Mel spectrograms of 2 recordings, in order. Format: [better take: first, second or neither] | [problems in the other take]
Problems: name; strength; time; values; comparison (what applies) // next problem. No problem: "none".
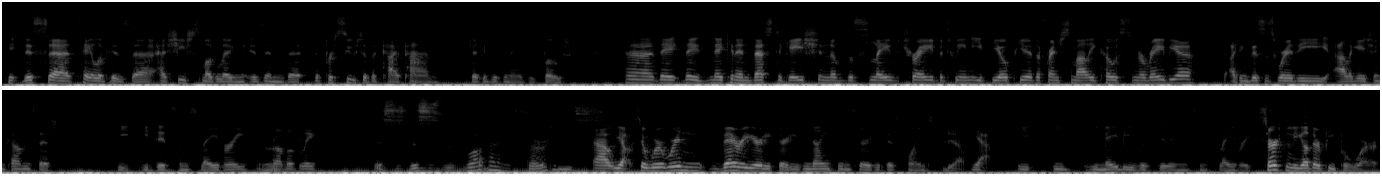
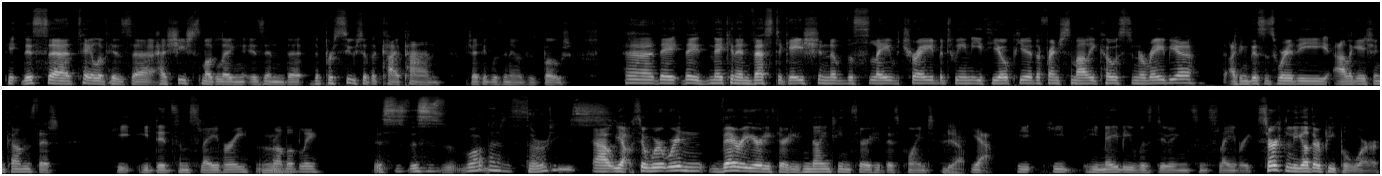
second | low rumble; noticeable; throughout; 15 dB below the speech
